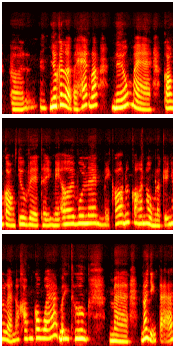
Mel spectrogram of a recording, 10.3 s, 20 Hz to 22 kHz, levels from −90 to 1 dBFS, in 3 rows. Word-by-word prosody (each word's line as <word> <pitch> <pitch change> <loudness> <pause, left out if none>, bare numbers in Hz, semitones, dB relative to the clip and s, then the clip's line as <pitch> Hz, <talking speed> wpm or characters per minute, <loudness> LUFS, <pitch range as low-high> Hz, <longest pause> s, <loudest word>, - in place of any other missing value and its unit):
Ờ, 195 -1 -3
l - - -8 0.3
ưm, 250 -2 -5
như 295 +3 +9
cái 365 +3 +4
lời 280 -9 +4
bài 205 - -3
hát 315 - -1
đó: 325 +3 +2 0.3
"Nếu 270 +8 +3
mà 210 - -1 0.3
con 240 0 +2
còn 210 -4 -2
chưa 240 +3 -1
về 215 -3 -3
thì 205 0 -6
mẹ 200 -1 -4
ơi 245 +3 0
vui 265 +2 +1
lên, 270 -3 -1
mẹ 225 -2 -11
có 270 +4 -2
đứa 290 +2 0
con 275 -1 -3
anh 265 +1 0
hùng" 245 -6 0
là 190 -1 -3
kiểu 220 - -7
như 265 +3 0
là 230 -7 -1
nó 240 +4 -6
không 290 +1 -2
có 315 +1 +3
quá 310 +6 +1
bi 290 +1 +3
thương, 295 -2 +5 0.4
mà 205 -4 +1 0.2
nó 275 +6 +4
diễn 235 -8 +1
tả 245 +1 -5
250 Hz, 235 wpm, -19 LUFS, 220-290 Hz, 0.4 s, như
